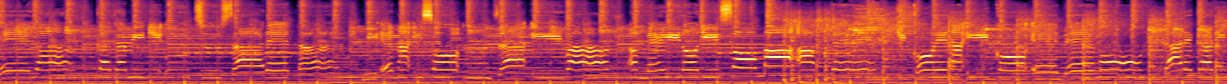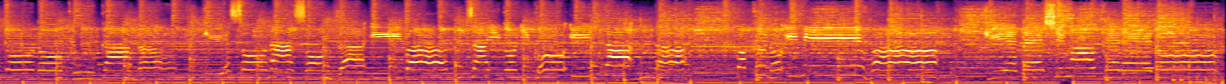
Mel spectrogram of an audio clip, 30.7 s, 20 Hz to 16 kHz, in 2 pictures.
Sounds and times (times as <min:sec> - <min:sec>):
Music: 0:00.0 - 0:30.6.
